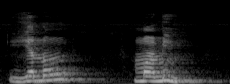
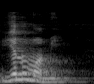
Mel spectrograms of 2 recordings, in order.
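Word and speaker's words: Yanomami: उस tribal group का नाम है देखो प्रोनाउंसिएशन में थोड़ा सा आप अपने हिसाब से देखिएगा, यनोमामी, इतना टिपिकल भी नहीं है, यनोमामी, ये वर्ल्ड फेमस ट्राइब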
